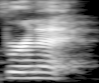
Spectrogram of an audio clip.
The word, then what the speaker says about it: Burnett: Steve, yes, I pronounced Burnett correctly because if I didn't say it correctly, I would be well corrected by the people that I work with.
